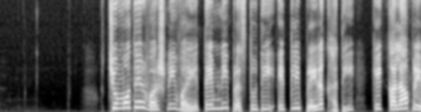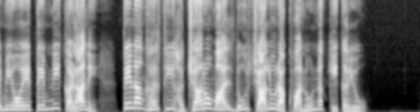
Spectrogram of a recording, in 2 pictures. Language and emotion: Gujarati, neutral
